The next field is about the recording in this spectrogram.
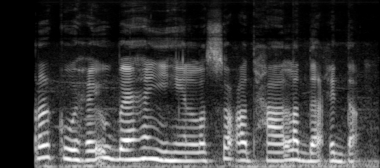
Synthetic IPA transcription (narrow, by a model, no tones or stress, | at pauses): ɾɐrkʰʊwɑħɑjʔʊbaːɦɐnjɪɦiːnlɐsɔʕɔd̪ħɑːlɐd̪ɐ̰ʕɪd̪ɐ̰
